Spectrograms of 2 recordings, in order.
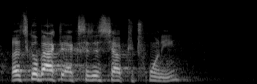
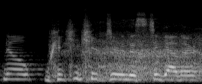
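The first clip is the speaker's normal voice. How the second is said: laughing daughter; 3 semitones higher, 3 dB louder than usual. Retold or imitated. Daughter declines skiing alone.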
